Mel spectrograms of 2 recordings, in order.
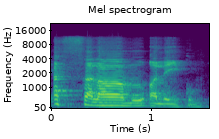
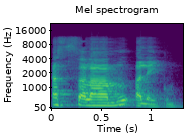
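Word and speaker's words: السلام عليكم: अल सलाम, ये असल में है अल सलाम, ठीक है। आप इस तरीके से समझ सकते हैं, अल सलाम, जिसको आप कहते हैं अस्सलामु अलैकुम, ये लाम साइलेंट हो जाता है, ये लाम साइलेंट, अस्सलामु अलैकुम।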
